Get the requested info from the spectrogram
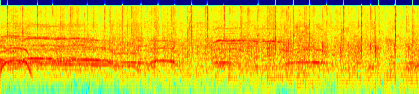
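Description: A room full of people applauding, steady clapping throughout, with voices calling out over it, most of all in the first few seconds.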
